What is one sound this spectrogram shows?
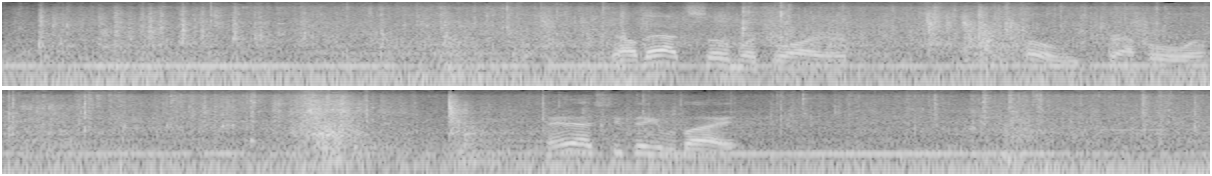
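Tangled scrap metal clinks and rattles as a grapple lifts it.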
